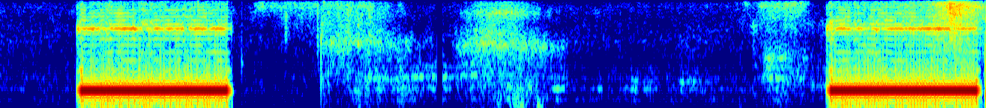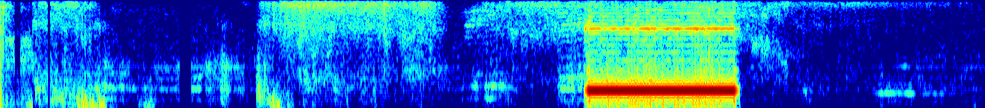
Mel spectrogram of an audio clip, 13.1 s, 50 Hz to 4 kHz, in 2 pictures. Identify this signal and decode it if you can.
Ringback tone (Europe, 425 Hz).
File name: out- -2007- - - .844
